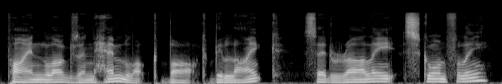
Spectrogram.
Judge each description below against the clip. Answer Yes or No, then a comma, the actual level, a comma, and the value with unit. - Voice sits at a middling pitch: No, low, 115 Hz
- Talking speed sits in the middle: No, slow, 110 wpm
